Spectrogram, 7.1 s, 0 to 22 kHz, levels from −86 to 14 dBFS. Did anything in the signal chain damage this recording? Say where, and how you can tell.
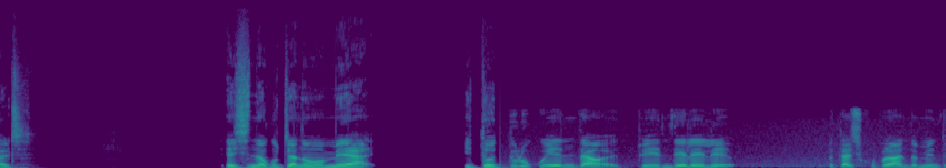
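Yes. At 3.76 s the speech abruptly turns duller and stays that way to the end, with nothing above 7.7 kHz, a drop of about 5 dB and a new noise floor roughly 35 dB down. This is likely an input switched to a poorer device at the driver stage. A codec bandwidth cut would narrow the band without also changing level and background noise at the same instant.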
